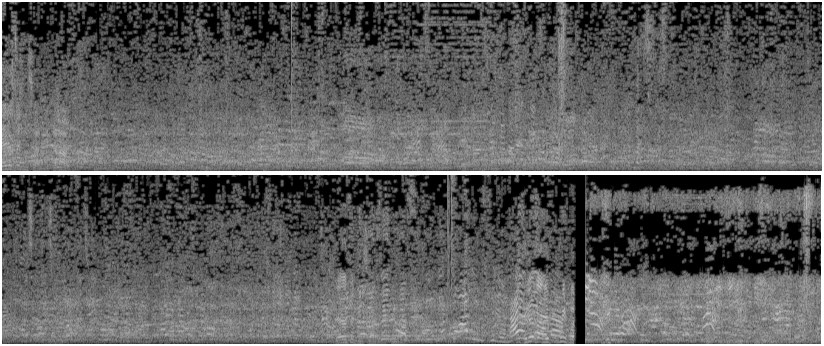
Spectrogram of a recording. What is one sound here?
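A large crowd of men and women talks and shouts all at once, close by.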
